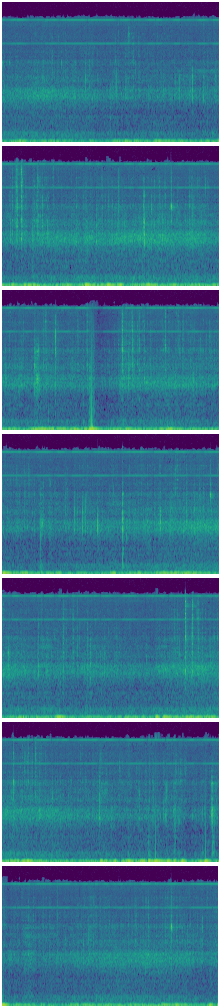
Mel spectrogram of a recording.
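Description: Mountain bike descending fast on a gravel forest trail: tyre noise over loose stones with scattered rattles and clicks from the bike, under heavy wind buffeting on the microphone. One sharp knock stands out about ten seconds in.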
